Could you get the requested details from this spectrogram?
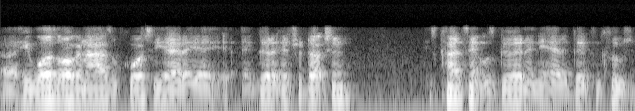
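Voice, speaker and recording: A man with an American accent talks at a fairly quick pace and a medium pitch. His intonation stays monotone and flat, and the room echo is audible. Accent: southern US, noticeable at times. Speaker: student. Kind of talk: peer critique presentation. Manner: halting, many fillers.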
